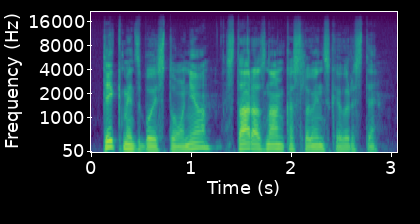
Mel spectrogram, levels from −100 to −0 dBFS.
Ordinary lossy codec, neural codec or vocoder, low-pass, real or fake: none; none; 19.8 kHz; real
